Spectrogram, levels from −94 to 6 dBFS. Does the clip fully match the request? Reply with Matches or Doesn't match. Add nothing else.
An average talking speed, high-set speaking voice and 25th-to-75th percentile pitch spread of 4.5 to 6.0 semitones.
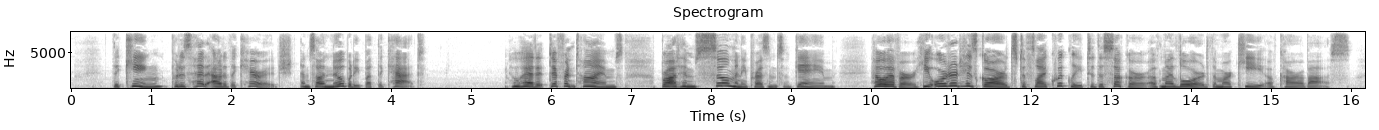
Matches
